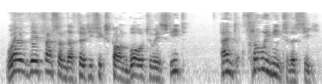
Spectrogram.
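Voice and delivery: a hint of the chatty official; lightly voiced prison inspector. Inspector telling the Englishman a prison tale, lightly voiced.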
